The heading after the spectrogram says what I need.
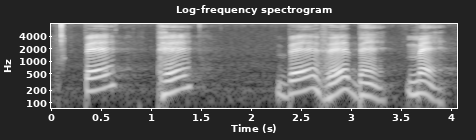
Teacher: जब हम इनका उच्चारण करते हैं तो हमारे जो दोनों ओठ हैं आपस में स्पर्श करते हैं, यानी टच करते हैं एक दूसरे को, इसलिए हमने इन्हें प वर्ग में रखा है।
